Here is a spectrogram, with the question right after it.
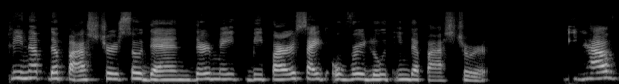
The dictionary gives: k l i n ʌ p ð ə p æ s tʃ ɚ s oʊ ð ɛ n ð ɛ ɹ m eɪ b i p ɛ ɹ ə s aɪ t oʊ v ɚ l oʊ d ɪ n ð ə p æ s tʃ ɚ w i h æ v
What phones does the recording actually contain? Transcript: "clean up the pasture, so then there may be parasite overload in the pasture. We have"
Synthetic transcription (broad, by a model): k l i n ʌ p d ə p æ s tʃ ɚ s oʊ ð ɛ n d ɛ ɹ m eɪ b i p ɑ ɹ s aɪ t oʊ v ɚ l oʊ d ɪ n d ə p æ s tʃ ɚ w i h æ v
